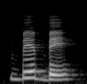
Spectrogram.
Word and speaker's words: bebê: de mim para praticar pronúncia fechada mês mês bebê bebê éxito éxito pronuncia aberta pé pé médico médico América América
